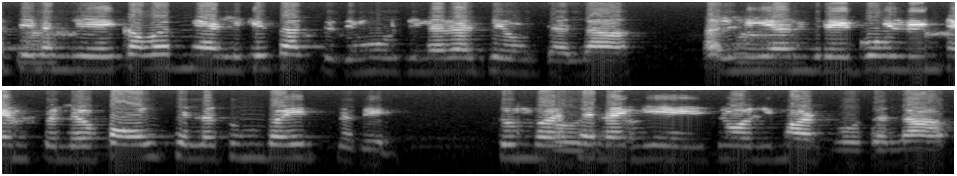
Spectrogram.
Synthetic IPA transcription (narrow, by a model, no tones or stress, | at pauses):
mɐt̪ːenɐmɐɡekɐʋɐɾmaːɽlikːe̞saːk̚t̪ɐd̪emuːɾd̪inɐɾad͡ʒjɐut̪ɐlːɐ | ɐlːiɐnd̪ɐɾe̞ɡoːlɖiɳʈempɐlpaːlsɛlːɐt̪umbɐiɾt̪ɐd̪e | t̪umbɐt͡ʃɛnːaːɡid͡ʒoːlimaːɽ̚boːd̪ɐlːɐ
